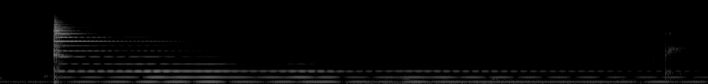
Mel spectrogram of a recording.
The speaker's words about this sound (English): And while you are doing that, I am going to bang on this beautiful singing bowl. Okay. For your sound and ear pleasure.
